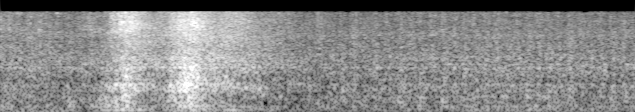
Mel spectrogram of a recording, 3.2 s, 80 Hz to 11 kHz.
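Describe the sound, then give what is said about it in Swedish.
A low, muffled engine with two exhaust pipes, each fitted with three mufflers, is started and idles steadily and quietly at 500 rpm, with two brief louder surges early on before settling into an even, subdued rumble. No one speaks. “Det är 2 avgaspipor med 3 ljuddämpare i varje, så att den går väldigt tyst.”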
